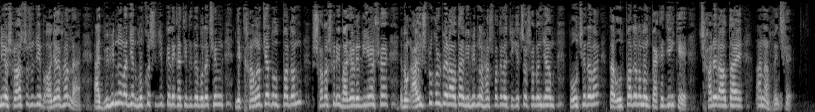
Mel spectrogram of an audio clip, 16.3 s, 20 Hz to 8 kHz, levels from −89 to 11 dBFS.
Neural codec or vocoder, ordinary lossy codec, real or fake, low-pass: none; none; real; none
